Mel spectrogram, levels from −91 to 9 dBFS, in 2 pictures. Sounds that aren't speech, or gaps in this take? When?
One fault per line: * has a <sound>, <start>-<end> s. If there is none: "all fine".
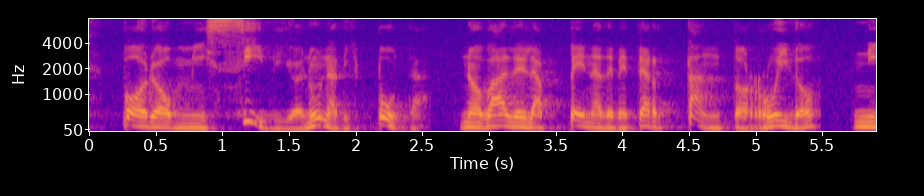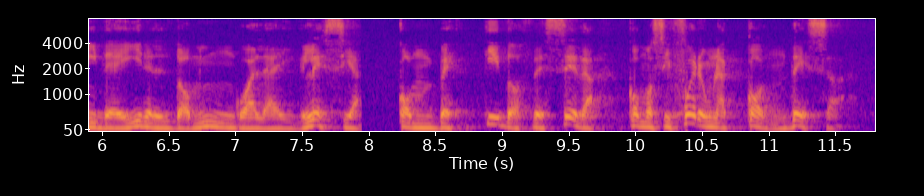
all fine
